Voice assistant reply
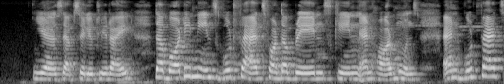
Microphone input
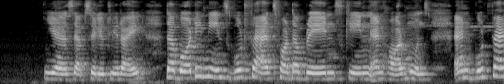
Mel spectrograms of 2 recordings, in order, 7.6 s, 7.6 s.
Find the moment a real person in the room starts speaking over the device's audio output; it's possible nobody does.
none

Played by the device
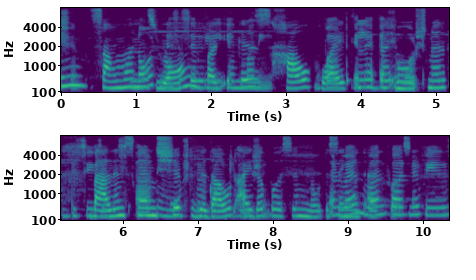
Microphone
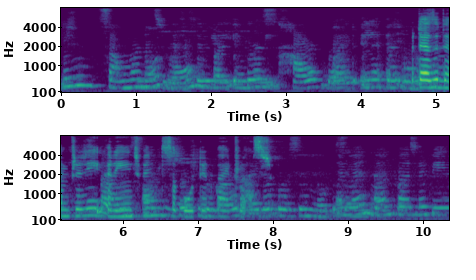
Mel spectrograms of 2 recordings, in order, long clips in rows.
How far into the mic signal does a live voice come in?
4.7 s

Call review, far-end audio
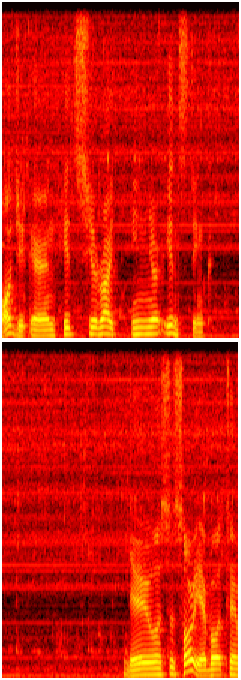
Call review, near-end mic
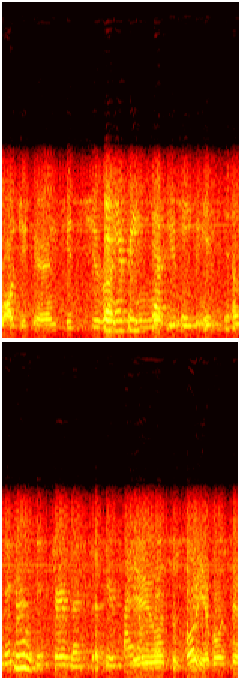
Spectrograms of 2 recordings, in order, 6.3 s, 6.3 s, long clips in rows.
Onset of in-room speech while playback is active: 1.3 s

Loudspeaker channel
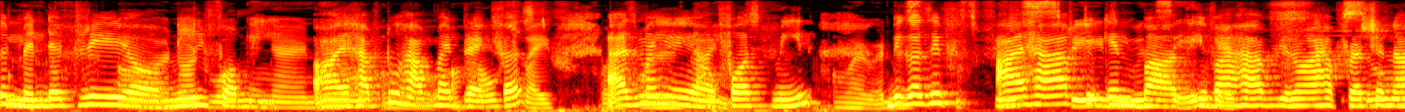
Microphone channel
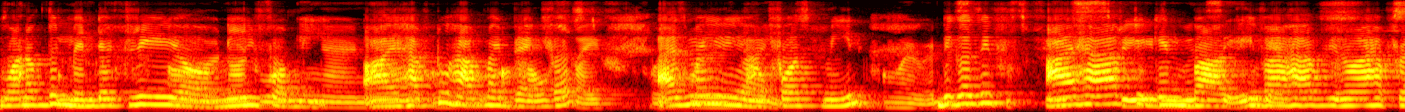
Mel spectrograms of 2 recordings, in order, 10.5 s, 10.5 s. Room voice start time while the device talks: none

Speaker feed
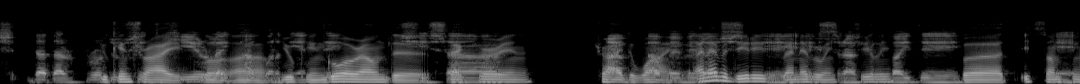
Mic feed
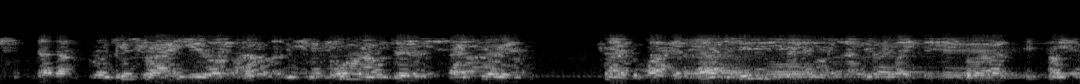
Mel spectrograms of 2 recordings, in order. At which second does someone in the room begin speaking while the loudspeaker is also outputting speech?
6.7 s

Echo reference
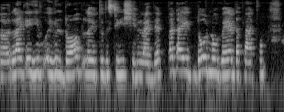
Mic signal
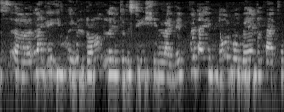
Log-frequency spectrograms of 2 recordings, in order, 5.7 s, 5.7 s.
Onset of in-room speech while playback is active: none

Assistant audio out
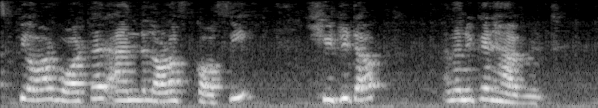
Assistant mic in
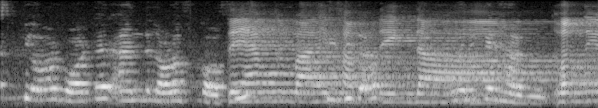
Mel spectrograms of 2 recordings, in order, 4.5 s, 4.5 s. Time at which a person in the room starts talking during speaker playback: 1.7 s

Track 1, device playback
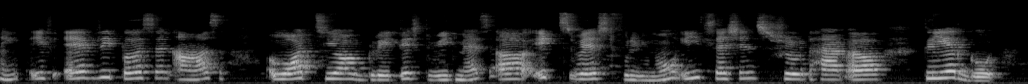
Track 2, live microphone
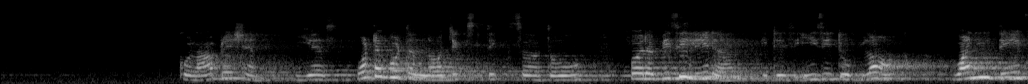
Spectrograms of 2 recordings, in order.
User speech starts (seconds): 1.8 s

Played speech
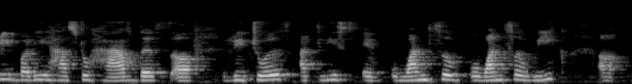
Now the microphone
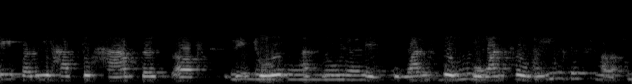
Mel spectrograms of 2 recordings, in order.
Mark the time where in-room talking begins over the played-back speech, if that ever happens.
2.3 s

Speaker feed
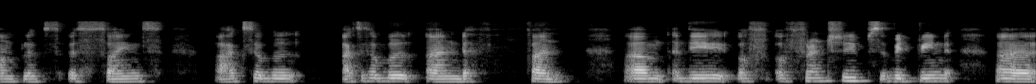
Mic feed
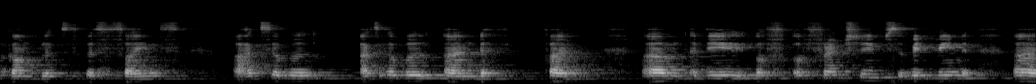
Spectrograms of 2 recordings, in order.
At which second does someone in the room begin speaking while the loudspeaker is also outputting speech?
none

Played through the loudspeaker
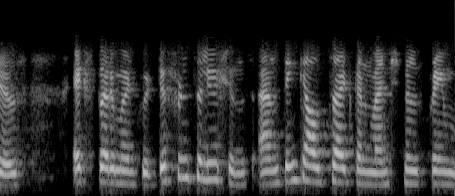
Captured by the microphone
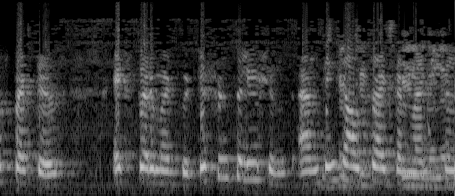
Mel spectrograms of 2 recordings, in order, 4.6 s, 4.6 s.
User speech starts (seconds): 3.2 s

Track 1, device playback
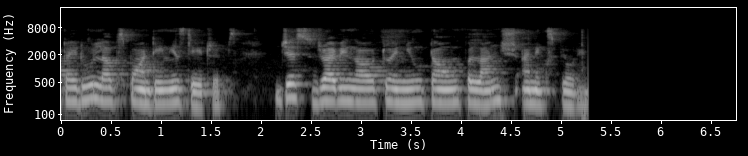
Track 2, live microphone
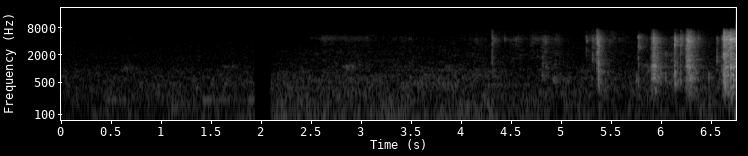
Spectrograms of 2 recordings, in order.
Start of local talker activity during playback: none

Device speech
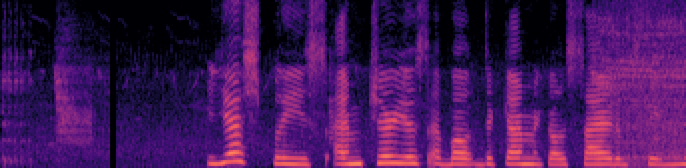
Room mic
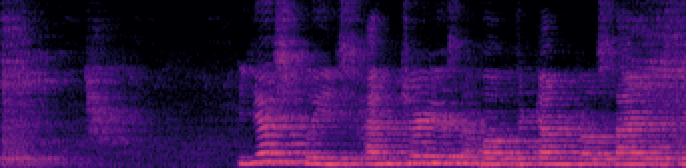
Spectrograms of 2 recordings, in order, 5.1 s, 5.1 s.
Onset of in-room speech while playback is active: none

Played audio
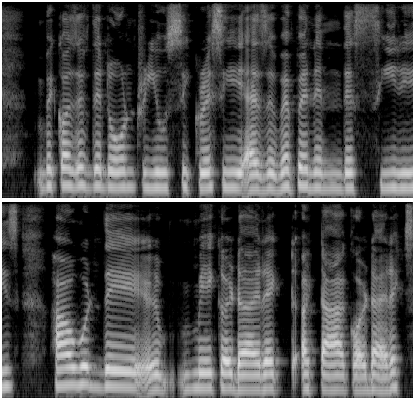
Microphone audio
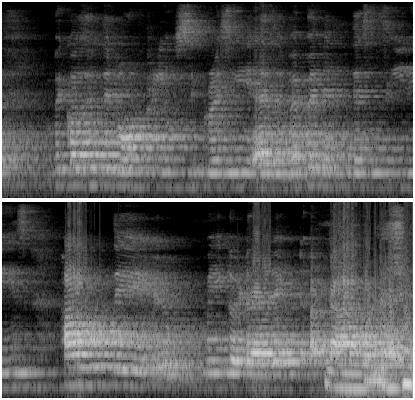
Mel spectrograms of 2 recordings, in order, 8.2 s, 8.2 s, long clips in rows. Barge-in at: 7.3 s

